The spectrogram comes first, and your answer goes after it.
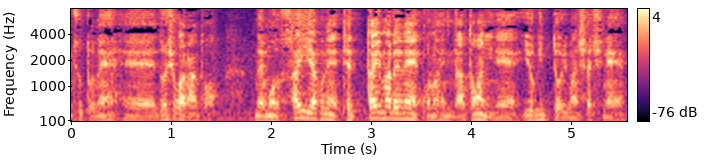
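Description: This man's voice is medium-pitched and somewhat breathy, with ordinary pitch variation. He talks at a very fast pace. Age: 40s. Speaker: izakaya owner. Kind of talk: casual vlog monologue. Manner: many fillers and hesitations.

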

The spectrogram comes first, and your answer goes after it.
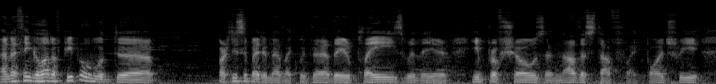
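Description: The speech comes at a fairly quick pace in a Russian accent. Its intonation is lively. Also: man, fairly low pitch for a man. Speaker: podcast host and comedian. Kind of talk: casual chat. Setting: anti cafe.

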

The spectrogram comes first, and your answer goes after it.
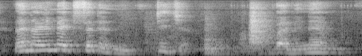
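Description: A man's high voice with very wide pitch swings over noticeable background noise. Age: 60s. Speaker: painter; interviewee. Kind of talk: interview. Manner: halting. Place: home room. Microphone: camera far.

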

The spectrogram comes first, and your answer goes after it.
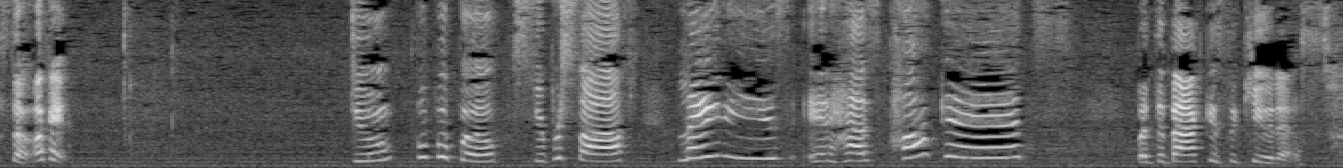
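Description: With music in the background, a woman speaks at an extremely high pitch with very wide pitch swings, at a very slow pace and with long, frequent pauses. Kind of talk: live shopping stream chat. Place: shop. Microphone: phone near.

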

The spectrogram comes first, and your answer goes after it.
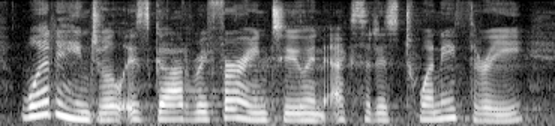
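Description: A woman speaks at a fairly slow pace in a medium pitch, with ordinary pitch variation. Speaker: co-host reading Bible questions. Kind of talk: reading aloud. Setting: stage with audience. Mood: calm, measured. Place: studio. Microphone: lapel.

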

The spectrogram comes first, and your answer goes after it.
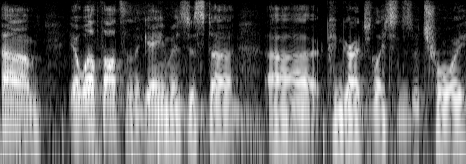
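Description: A man speaks at a fairly slow pace with an American accent. There is light background noise. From US South. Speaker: college basketball head coach. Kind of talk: post-game press conference. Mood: subdued after a loss. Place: meeting room. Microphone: podium.

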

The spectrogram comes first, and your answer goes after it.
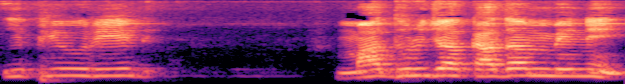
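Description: In an Indian accent, a man talks very slowly at a high pitch. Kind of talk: spiritual Q&A talk. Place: home room. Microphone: handheld.

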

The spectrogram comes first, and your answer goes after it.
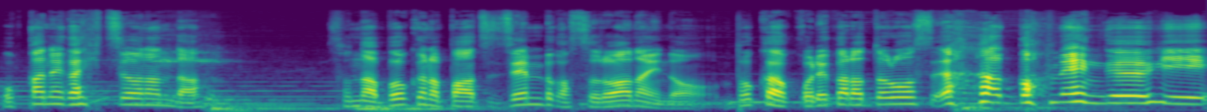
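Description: With music playing behind him, a man with a high pitch speaks in a raised, projected voice at a fairly quick pace, his pitch swinging very widely. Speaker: VTuber game streamer. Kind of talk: casual game commentary.

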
